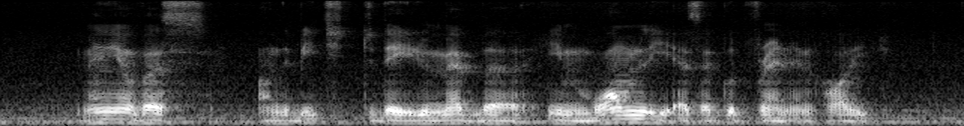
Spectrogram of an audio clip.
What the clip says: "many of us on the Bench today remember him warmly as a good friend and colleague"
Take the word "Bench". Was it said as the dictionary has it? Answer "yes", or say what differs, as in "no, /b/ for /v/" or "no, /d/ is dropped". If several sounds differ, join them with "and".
no, /n/ is dropped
